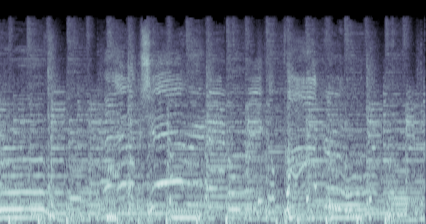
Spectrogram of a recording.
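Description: Live rock band playing: electric guitar lines with bending pitches over bass and a steady drum beat.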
